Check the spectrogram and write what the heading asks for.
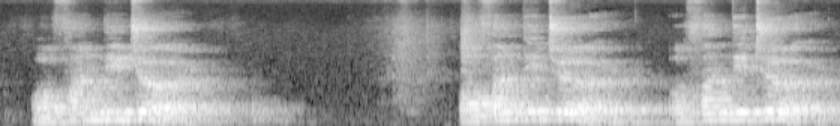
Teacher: If you're talking about a sentence which gives command, then there will be what type of intonation? There will be just falling intonation.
